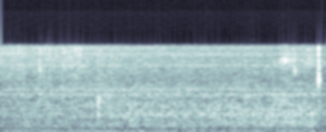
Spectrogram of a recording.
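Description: Steady hiss of a pot of salted, sugared brine heating on the stove just short of the boil.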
